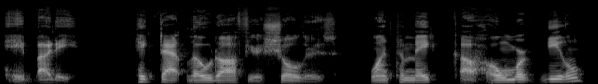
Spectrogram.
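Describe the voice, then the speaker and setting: A man acts out a tiny old male gnome from a children's storybook, low in voice. He is shifty and chummy, with an unhurried, wheedling dealmaker's patter. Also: expressive, bright, forceful tone, no echo, clean studio sound, full character voice. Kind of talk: storybook character voice.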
